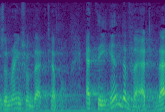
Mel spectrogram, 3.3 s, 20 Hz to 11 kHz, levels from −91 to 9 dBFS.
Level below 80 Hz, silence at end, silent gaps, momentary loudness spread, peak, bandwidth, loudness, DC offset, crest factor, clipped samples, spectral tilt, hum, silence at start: -42 dBFS; 0 s; none; 8 LU; -4 dBFS; 10.5 kHz; -25 LUFS; under 0.1%; 20 dB; under 0.1%; -7 dB/octave; none; 0 s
